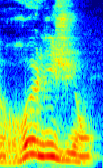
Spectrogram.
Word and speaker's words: religion: Une religion. Então, une religion. Eu vou fazer a boca do O e vou falar E, tá?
